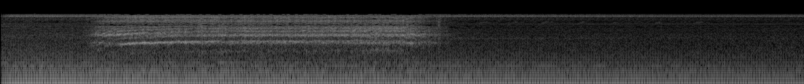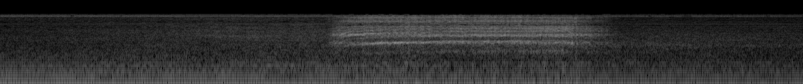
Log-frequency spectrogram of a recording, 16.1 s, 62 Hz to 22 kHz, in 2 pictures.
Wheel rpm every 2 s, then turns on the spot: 80, 150, 10, 0, 0, 50, 130, 0.
none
